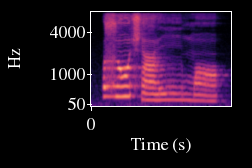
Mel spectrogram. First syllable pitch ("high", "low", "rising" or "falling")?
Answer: high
